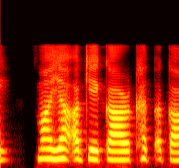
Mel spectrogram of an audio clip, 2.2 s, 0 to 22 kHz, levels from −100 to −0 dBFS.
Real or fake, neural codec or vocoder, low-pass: fake; codec, 16 kHz, about 1 kbps, DyCAST, with the encoder's durations; 7.2 kHz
